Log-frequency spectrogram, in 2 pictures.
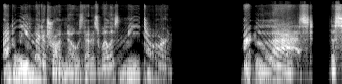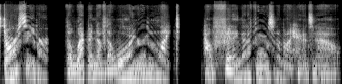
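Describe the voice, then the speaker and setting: A man voicing a vengeful, grandiose robot warlord in a villain demo, with a gravelly, raspy voice and an imperious, theatrical delivery. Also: medium pitch, wildly swooping pitch, takes it slowly, crowd noise. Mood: scheming. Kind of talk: scripted villain voice acting demo.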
